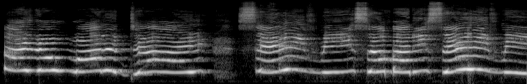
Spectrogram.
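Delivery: terrified pleading. Acted. Pig wailing to anyone for help. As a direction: beg for your life in panic.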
